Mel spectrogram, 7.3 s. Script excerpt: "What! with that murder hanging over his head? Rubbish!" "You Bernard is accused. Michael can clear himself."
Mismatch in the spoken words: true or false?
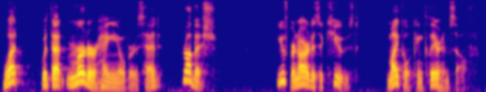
false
